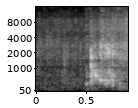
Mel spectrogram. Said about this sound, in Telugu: సిమ్లో పెట్టి అలా వేయించుకోవాలి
